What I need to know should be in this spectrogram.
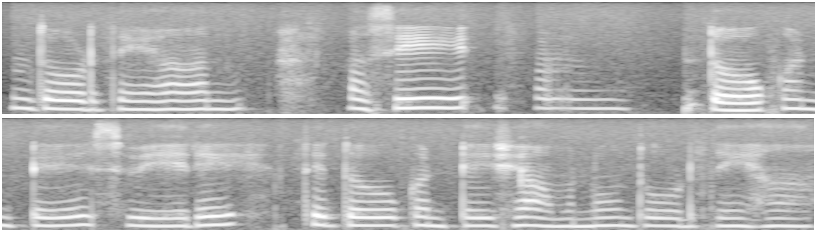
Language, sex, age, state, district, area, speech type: Punjabi, female, 45-60, Punjab, Patiala, rural, spontaneous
